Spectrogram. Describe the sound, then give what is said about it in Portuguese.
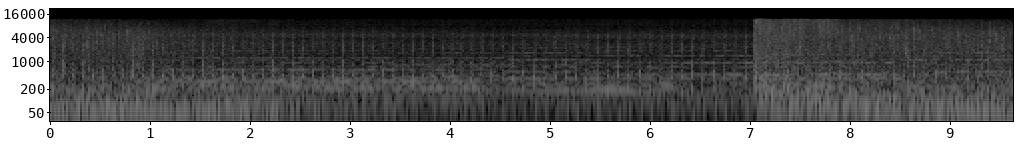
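A helicopter departs at a video game ending, its rotor a loud, steady, continuous chopping roar that briefly shifts character near the end before carrying on. “você dá um tirambaço no Tyrant, pega o helicóptero, vai embora e tem aquele finalzinho feliz ali”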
